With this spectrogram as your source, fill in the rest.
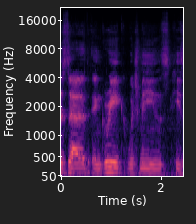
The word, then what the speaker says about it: Z: The film's title refers to a popular Greek protest slogan, I think it's pronounced Z, meaning he lives, in reference to Lambrakis.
